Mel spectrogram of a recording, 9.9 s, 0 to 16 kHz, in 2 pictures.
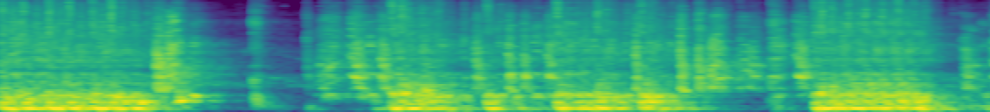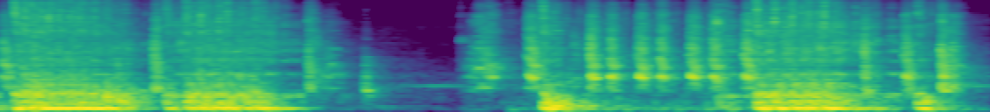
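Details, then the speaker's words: Fire-damaged CF Moto Z Force 800: repeated bursts of fast, even cranking with short pauses, never catching even with brake clean sprayed in; a fuel issue is suspected, possibly fuel lines swapped, and it was later fixed with a swapped-in fuel pump. "Okay, so we definitely got fuel issues. So maybe we'll try a switcheroonie on the fuel lines and then try it again."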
